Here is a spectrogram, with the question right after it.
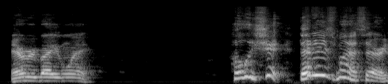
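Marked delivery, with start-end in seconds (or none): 2.3-3.9 high, loud starstruck exclamation; excited crowd reaction. Retold or imitated. Crowd of fans spotting Matt Serra, high excited exclamation. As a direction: blurt it out like a starstruck fan.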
